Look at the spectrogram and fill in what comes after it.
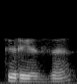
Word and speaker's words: Teresa: Many webheads call me just Ter or Terry, but actually my name in Portuguese is Teresa. And just like Mariana was telling me yesterday, Mariana from Croatia, that my name is pronounced practically the same way in Croatian, which is interesting.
